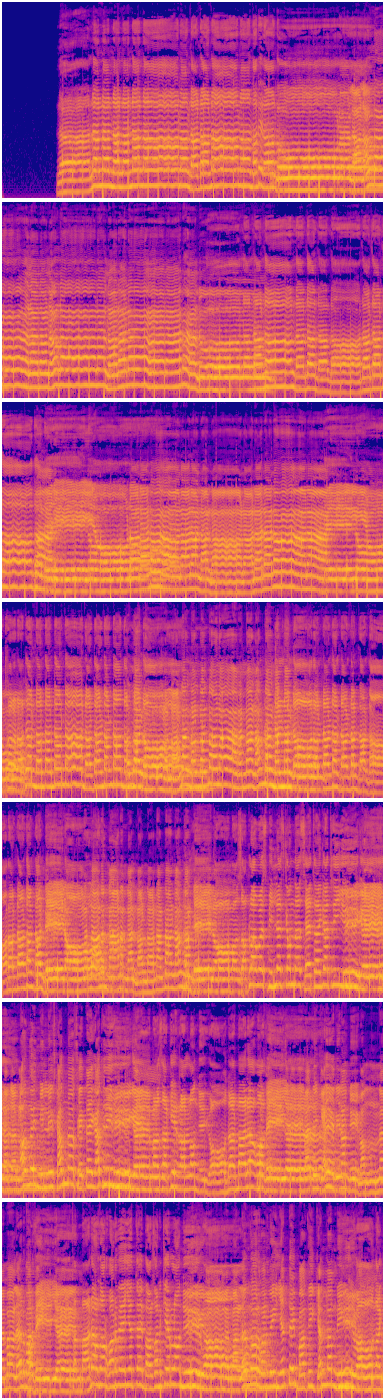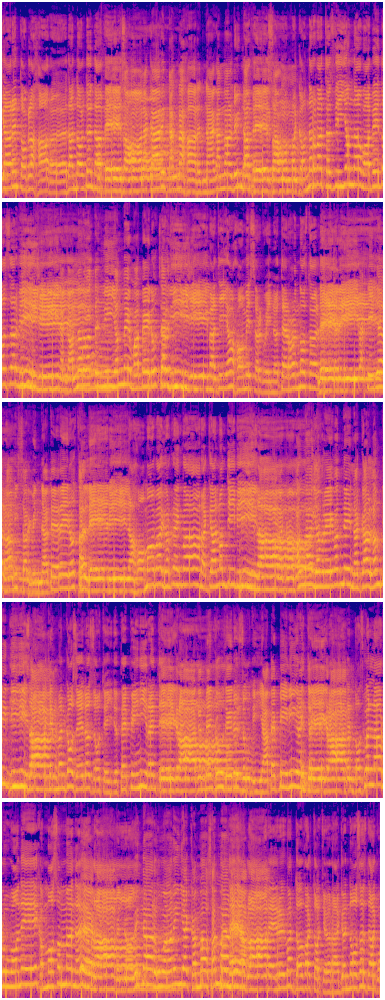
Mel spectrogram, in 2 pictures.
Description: "Kan ha diskan"
L'accompagnement musical peut être instrumental, mais le plus souvent vocal et consiste alors en un chant alterné soit entre deux solistes, selon le procédé dit "kan ha diskan", soit entre un soliste et un choeur.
